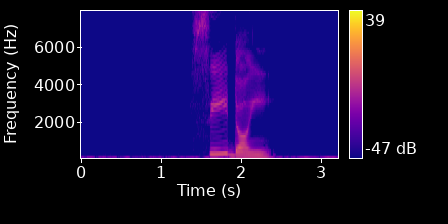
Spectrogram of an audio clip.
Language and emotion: Assamese, neutral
